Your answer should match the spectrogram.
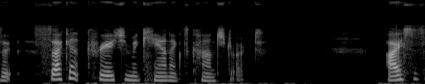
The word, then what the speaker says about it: Isis: Isis of ancient Greek, original Egyptian pronunciation, more likely Aset or Iset, is a goddess in ancient Egyptian religious beliefs whose worship spread throughout the Greco-Roman world.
